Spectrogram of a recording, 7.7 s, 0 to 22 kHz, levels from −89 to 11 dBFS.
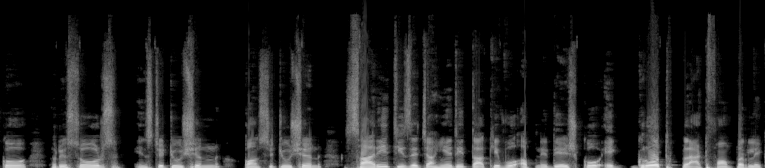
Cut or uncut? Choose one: uncut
